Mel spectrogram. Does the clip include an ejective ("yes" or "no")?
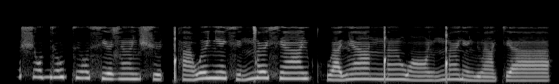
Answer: no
